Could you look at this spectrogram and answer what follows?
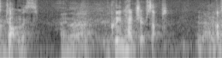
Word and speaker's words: Thothmes: Just like Thothmes, it's Totmes.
